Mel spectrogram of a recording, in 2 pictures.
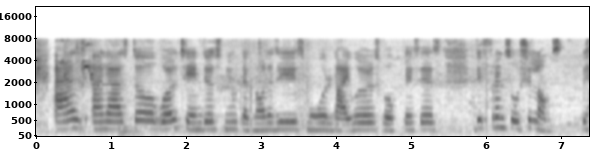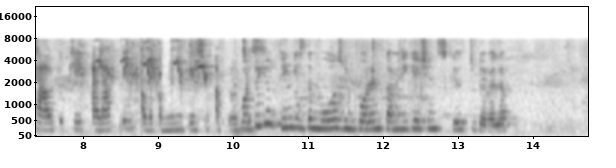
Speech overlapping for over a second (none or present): none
